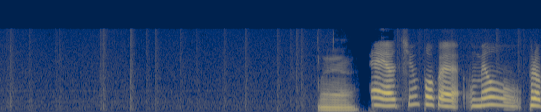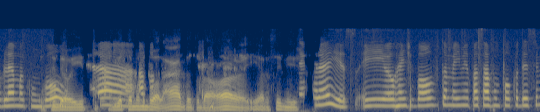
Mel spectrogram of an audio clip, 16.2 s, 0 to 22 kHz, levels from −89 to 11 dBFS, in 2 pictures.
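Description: At 4.98 to 5.03 s there is a brief echo leak: a faint copy of the speech returns 242 ms late, very low at roughly 35 dB below the voice, most likely because the far end's echo canceller missed part of what its loudspeaker fed back into its microphone. On a spectrogram it shows as weak, smeared harmonics trailing the original. Straight after, from 5.04 to 5.22 s, the background is gated by the echo canceller. The room tone drops by up to about 34 dB and then returns, which shows as a sudden hole in the waveform's noise floor.

Speech is suppressed in double talk at 5.50 to 5.61 s, 9.14 to 9.63 s, 10.07 to 11.48 s and 12.56 to 12.90 s. The talker's level dips by roughly 30 to 40 dB, with close to a second affected within the longest stretch. This is likely the canceller clamping down while both sides spoke at once. The waveform envelope caves in abruptly, and upper harmonics vanish from the spectrogram in those windows.

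A stronger echo leak runs from 11.46 to 11.81 s, again 242 ms behind the original. It sits roughly 25 dB under the speech and is more clearly audible as a doubled trace. Gating follows from 11.83 to 12.28 s, a shallower dip of up to about 10 dB in the background.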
